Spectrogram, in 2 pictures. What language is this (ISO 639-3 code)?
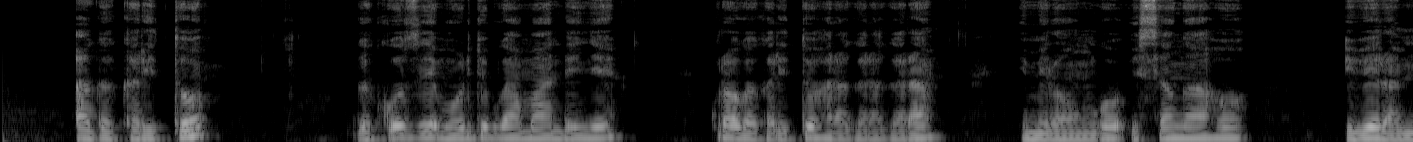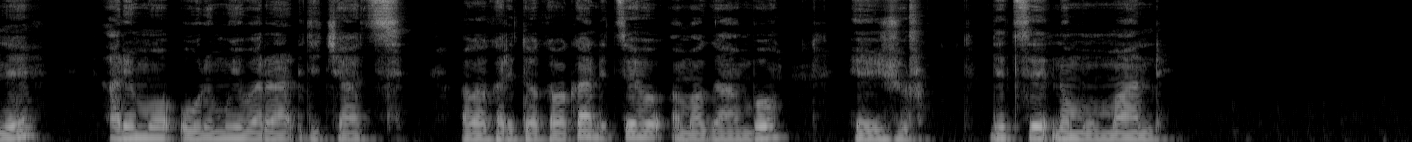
kin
